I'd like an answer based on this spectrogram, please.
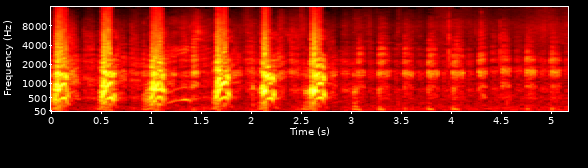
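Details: Noisy New Zealand Huntaway dogs on a Sunday walk with their owners: six strong, punchy barks in quick succession, then softer panting and faint barks fading out.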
